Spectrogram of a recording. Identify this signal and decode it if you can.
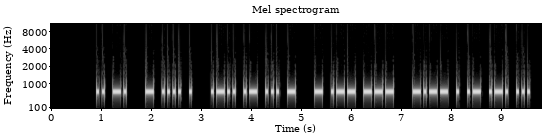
Morse code, heard as a keyed tone, about 22 wpm, 700 Hz. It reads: IN THE LAST TWO YEARS
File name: Build A Phrase - 5-Word Phrases - 22wpm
